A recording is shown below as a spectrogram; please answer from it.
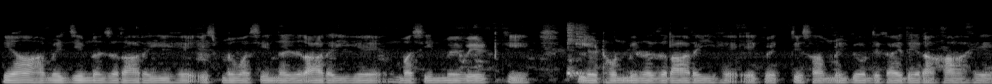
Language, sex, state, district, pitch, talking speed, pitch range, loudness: Hindi, male, Uttar Pradesh, Etah, 90 Hz, 200 wpm, 90-95 Hz, -27 LUFS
